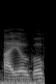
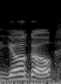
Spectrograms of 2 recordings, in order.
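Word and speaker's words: iögo: is actually pronounced yogurt i've always said iogo but it's yogo has stevia in it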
